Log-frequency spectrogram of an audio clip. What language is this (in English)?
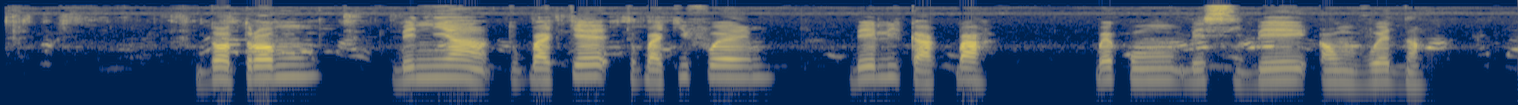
Baoulé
